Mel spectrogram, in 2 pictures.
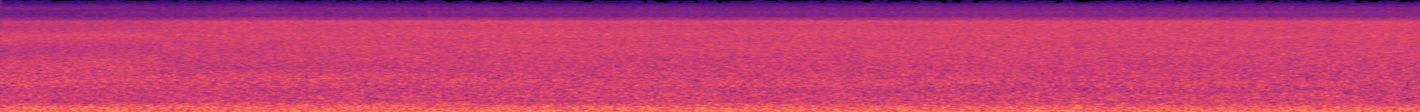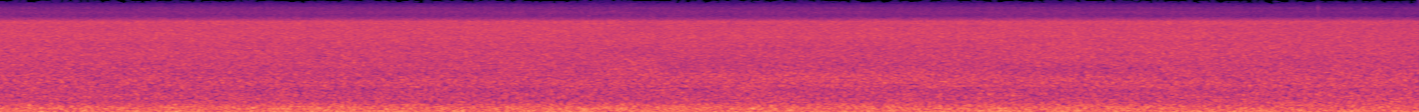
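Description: Muddy floodwater rushing in a rain-swollen mountain stream, with runoff pouring off the rock face into it: a steady, loud rushing noise.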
